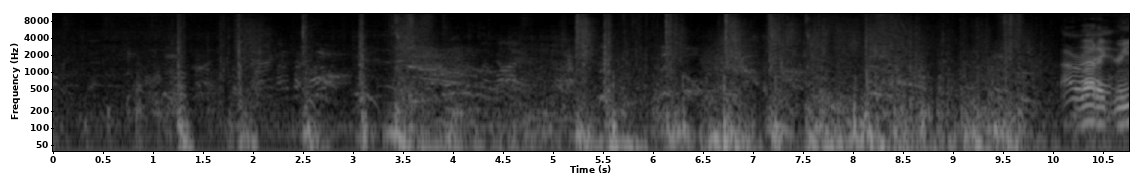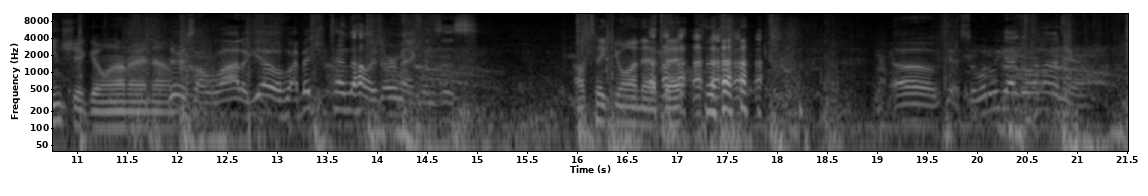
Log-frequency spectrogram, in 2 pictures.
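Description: Punches and kicks land with sharp thuds in quick succession.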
